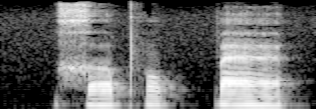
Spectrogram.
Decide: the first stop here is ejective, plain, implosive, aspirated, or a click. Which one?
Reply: aspirated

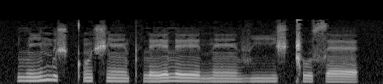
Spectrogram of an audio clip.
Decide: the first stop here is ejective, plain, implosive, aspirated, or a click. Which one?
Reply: ejective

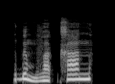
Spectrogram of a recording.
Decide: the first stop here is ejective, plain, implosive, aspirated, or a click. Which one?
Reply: implosive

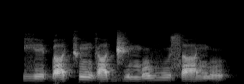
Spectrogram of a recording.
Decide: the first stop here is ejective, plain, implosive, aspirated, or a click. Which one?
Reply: implosive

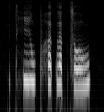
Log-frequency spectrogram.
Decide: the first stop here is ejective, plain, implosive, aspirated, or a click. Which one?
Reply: aspirated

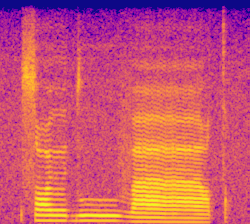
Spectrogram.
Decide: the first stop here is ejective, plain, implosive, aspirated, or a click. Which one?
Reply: plain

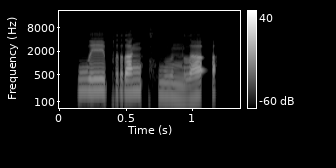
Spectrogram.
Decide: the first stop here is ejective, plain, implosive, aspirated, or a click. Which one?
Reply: plain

